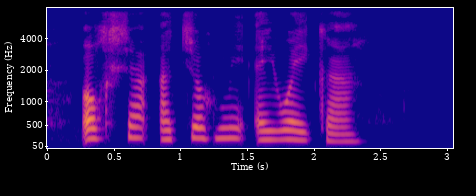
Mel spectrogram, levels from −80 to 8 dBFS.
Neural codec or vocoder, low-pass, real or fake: autoencoder, 48 kHz, 128 numbers a frame, DAC-VAE, trained on Japanese speech; 7.2 kHz; fake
